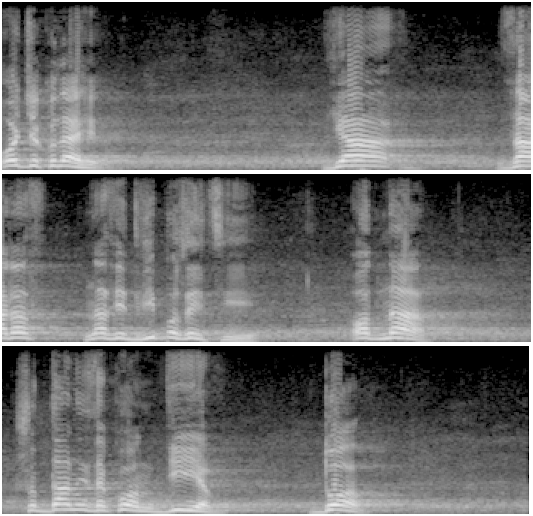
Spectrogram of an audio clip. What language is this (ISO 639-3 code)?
ukr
